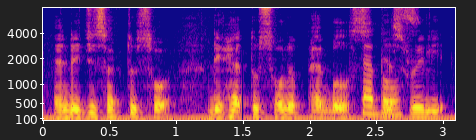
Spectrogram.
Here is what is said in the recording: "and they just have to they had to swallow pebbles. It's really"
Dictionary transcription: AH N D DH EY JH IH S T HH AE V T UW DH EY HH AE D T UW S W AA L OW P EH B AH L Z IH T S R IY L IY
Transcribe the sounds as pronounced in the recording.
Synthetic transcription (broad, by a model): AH N D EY JH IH S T HH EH F T UW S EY HH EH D T UW S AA L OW P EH B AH L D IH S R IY L IY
